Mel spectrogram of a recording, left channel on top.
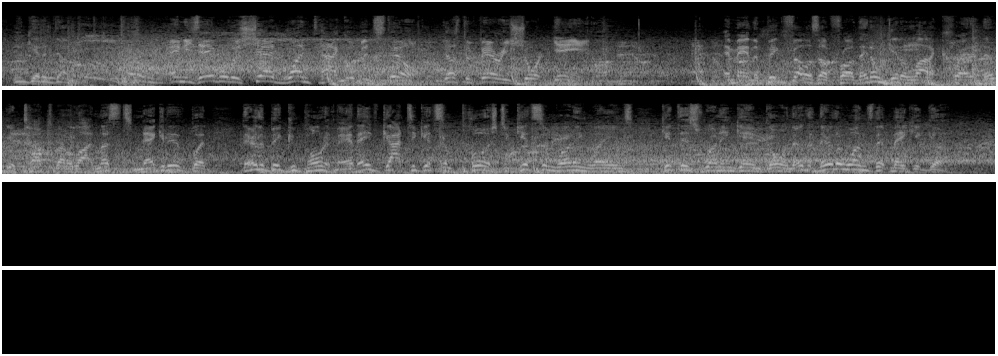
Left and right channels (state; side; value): silent; right; digital silence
